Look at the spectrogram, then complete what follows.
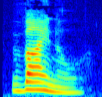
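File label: "vinyl", English; {‘vaınıl}; (Ουσιαστικό)● βινύλι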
